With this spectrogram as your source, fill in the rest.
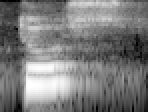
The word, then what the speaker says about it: tous: Ils se sont tous parlé. On le prononce tous.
